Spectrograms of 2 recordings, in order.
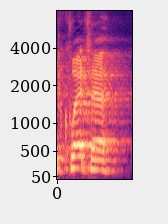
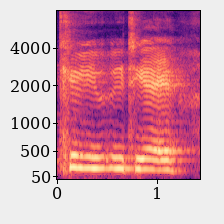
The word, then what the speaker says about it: Queta: Quetta, that doesn't look that good, but for some reason Quetta, or how we say his name, Queta, is looking really good for the Boston Celtics this year.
